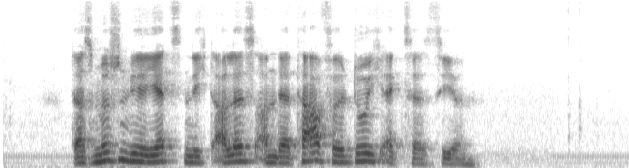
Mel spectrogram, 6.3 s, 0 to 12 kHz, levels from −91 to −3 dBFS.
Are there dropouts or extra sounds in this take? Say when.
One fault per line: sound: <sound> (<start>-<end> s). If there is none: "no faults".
no faults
